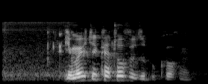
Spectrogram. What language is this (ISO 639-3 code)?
deu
